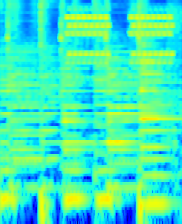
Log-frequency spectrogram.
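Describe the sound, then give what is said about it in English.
A cell phone ringtone plays a bright, steady electronic melody on a Beijing subway train, repeating short tonal phrases over a low rumble, with no one speaking. “Unlike most subway systems, Beijing boasts underground cell phone coverage on most trains.”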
